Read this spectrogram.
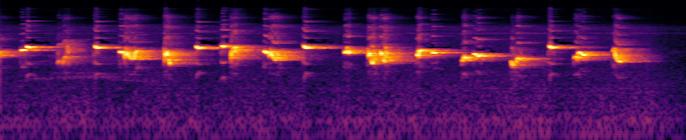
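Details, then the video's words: ['Sooty-headed bulbul, called trucuk Jawa, a lively singer used to rouse other bulbuls into rapid singing: about thirteen rich, bubbling whistled phrases roughly every half second, each slurring downward then up, steady and loud with no other sounds.'] "Dengar Suara Trucuk Jawa Ini"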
